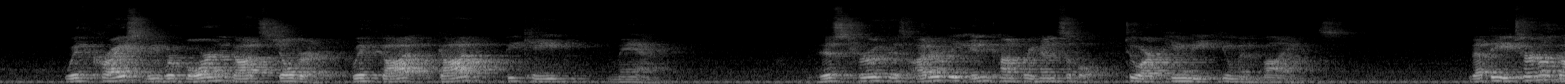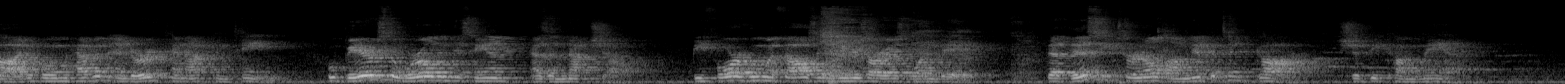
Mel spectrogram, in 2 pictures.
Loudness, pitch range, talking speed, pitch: -30 LUFS, 115-150 Hz, 115 wpm, 135 Hz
